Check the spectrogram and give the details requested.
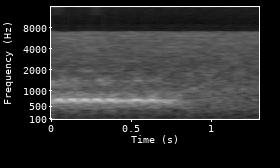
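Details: Tawny owl (Strix aluco) at 06:45 on 18 November 2013: the male gives a low, wavering, tremulous hoot under a second long, with the female answering and encouraging him, then quiet background hiss.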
